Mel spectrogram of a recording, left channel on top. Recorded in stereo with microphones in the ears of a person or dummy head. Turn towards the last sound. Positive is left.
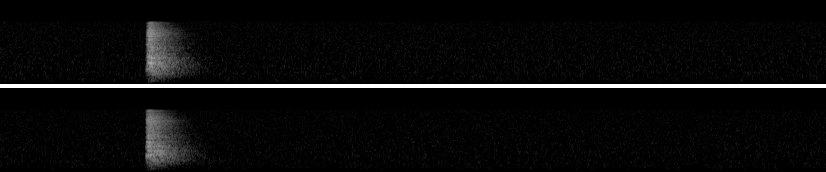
turn(degrees=-30)  # may be behind; listen again after turning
